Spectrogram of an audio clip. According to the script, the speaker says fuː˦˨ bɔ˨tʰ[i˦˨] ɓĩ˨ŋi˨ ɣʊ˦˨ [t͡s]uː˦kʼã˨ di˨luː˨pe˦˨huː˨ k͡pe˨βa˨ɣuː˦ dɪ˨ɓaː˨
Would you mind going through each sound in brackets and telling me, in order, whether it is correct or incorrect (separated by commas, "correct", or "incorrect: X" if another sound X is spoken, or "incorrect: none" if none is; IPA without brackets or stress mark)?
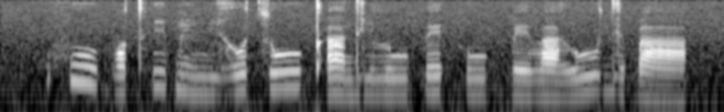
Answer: correct, correct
